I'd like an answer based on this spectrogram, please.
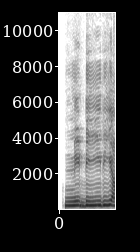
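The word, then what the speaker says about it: Cnidaria: पर लिखो डीरिया देखो लिखा जाएगा सी से प्रोनाउंस किया जाएगा एन से डीरिया फाइलम मैं फिर से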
